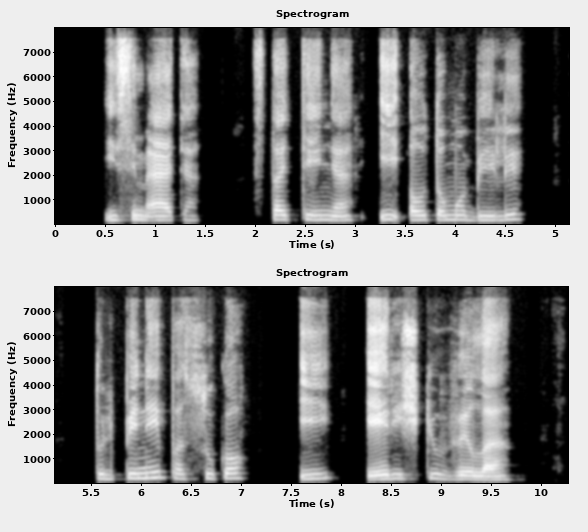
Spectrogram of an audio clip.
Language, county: Lithuanian, Vilnius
